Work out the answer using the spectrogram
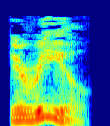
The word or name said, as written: irreal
